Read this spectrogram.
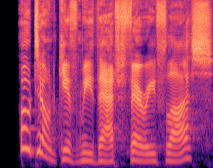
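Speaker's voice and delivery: whining out in annoyance. A narrator voices a performer answering a fellow performer before the show, whining in annoyance. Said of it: "The tallest of the 3 whined out in annoyance. His upper set of arms folded against his chest, while the lower set balled their fists. Out of the trio, he was the only one who had 4 arms. / The tallest".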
